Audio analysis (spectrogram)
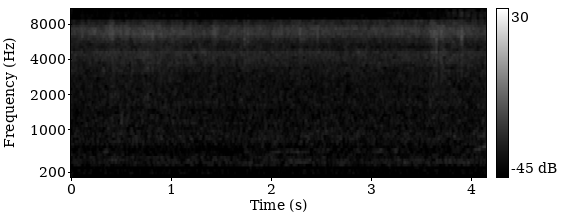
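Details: Fresh honey bee swarm being gently guided into its hive by a beekeeper near villages: a dense, steady, unbroken buzzing hum with no clear pauses, heard at low level throughout.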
